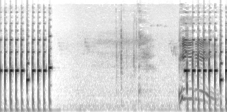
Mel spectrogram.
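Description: A telephone rings in loud, regular electronic bursts, a quick series of identical pulses that stops briefly for faint background noise, then the ringing starts again alongside a brief voice.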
